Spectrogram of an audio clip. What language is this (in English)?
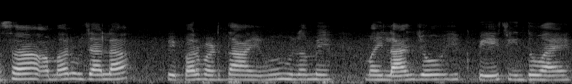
Sindhi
